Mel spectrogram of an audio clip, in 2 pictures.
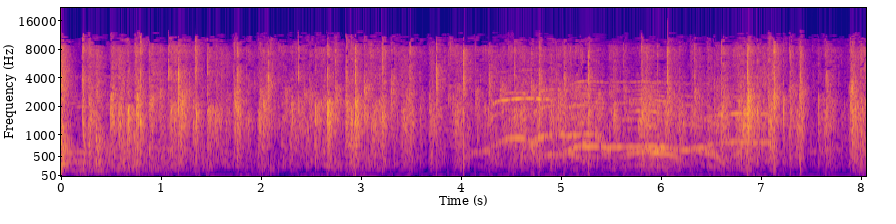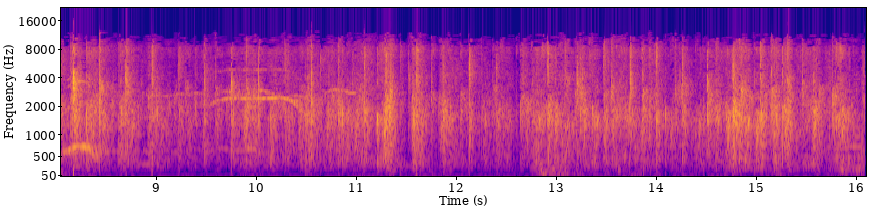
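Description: A club audience applauding steadily, dense clapping throughout, with a few voices calling out over it about four to seven seconds in.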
